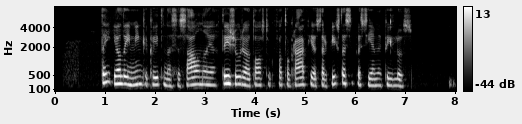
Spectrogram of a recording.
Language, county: Lithuanian, Vilnius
